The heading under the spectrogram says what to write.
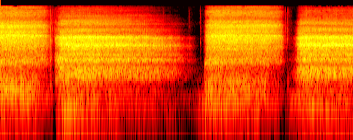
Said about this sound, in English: Breathing.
